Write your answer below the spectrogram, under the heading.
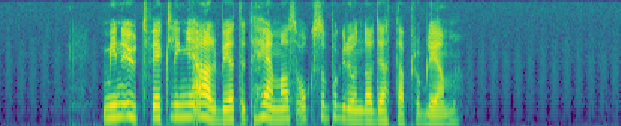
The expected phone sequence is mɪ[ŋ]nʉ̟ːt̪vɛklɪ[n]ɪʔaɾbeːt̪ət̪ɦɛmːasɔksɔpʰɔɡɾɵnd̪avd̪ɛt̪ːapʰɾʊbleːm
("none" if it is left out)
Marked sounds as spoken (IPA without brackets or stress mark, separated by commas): none, ŋ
